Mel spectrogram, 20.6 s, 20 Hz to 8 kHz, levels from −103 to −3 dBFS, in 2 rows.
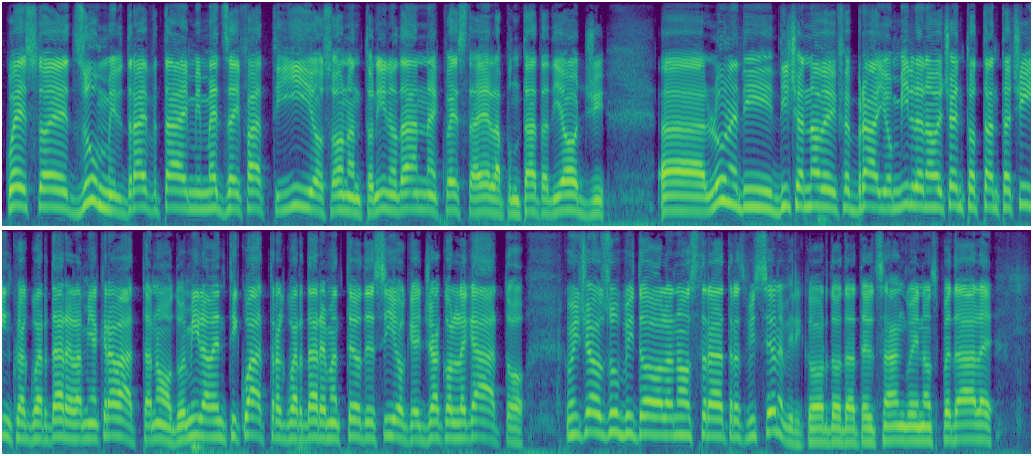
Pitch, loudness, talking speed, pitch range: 170 Hz, -23 LUFS, 155 wpm, 150-190 Hz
